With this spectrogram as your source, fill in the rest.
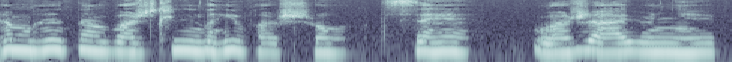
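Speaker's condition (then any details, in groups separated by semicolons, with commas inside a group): Cerebral palsy; startled by own voice on microphone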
